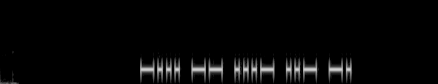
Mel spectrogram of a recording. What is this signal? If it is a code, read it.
Morse code, heard as a keyed tone, about 28 wpm, 700 Hz. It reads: BMVUN
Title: Code Groups - 5 Letters - 28wpm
